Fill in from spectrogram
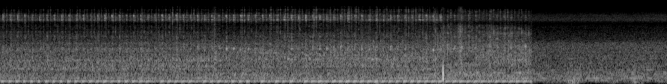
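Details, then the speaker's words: Hero Glamour BS4 motorcycle with worn bore, crank noise and smoke from low oil use: idling with a loose, metallic chattering rattle over its beat, loud timing chain noise; full engine rebuild planned. "చూసారా రంగం sound ఎలా వస్తుందో fan sound వస్తుంది sound వస్తుంది timing change sound ఎక్కువగా ఉంది గల గల గల గల"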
